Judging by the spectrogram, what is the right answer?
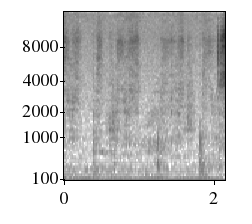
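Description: Marker or chalk strokes on a board during a Class 10 math lesson, a faint, quiet scratching in short repeated strokes against low steady background hum.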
